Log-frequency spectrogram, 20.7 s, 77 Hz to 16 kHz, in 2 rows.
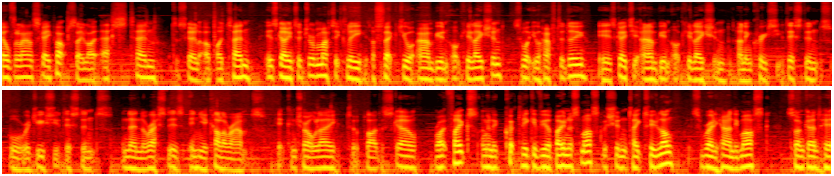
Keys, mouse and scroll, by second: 0.8 s, 1.3 1, 1.7 0, 2.6 Return, 2.8-3.6 scroll down 6, 3.6-4.1 middle drag, 4.2 scroll up 2, 5.6-6.4 scroll down 3, 6.3 middle click, 6.3 scroll up 4, 6.4 scroll down 1, 6.7-7.4 scroll up 4, 8.1 click, 12.0 scroll down 1, 12.8 scroll down 3, 13.2 middle click, 13.7 scroll down 1, 14.3 ctrl+a, 15.6 middle click, 19.2 middle click, 20.0 click.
